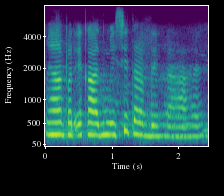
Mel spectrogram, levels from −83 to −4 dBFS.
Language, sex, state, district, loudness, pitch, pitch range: Hindi, female, Bihar, West Champaran, -18 LUFS, 245 Hz, 225-255 Hz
